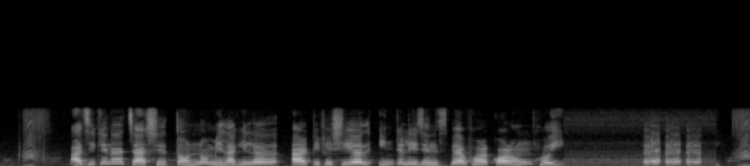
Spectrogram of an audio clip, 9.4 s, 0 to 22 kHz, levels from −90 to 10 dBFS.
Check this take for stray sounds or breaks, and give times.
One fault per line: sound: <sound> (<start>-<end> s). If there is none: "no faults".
sound: laugh (8.0-8.8 s)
